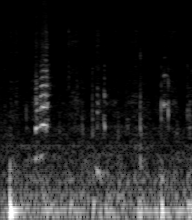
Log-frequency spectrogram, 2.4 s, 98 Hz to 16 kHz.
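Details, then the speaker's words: Polk Striker Pro wired headset: a brief thin squeak when the ear cup swivel is rotated. The owner thinks a drop of lubricant would likely quiet it. "sometimes they squeak a little bit when you rotate them I'm sure a drop of WD-40 or any kind of lubricant would probably quiet that right down"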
